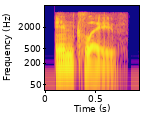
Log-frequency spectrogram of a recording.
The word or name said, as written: enclave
